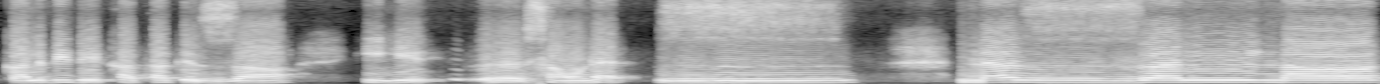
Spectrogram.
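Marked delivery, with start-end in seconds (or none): 4.8-6.9 नज़लना slow with the shadda held; slow recitation; tajweed recitation. Shown as a demonstration. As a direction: hold the ज़ in नज़लना. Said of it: "उसको हमने थोड़ा सा hold करना".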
